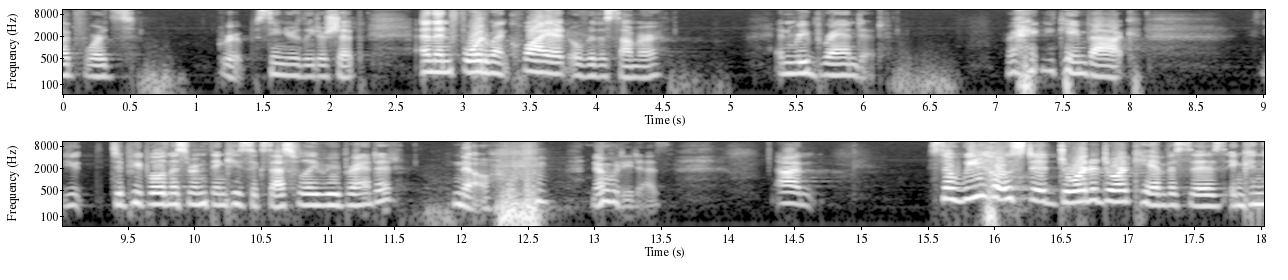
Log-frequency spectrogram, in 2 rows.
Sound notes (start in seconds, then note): 12.3 woman giggles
